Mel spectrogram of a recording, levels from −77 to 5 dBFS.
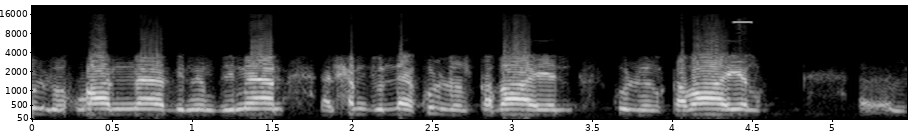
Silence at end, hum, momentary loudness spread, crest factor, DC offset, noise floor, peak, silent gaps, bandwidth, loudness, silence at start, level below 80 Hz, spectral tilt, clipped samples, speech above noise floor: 0 s; none; 12 LU; 12 dB; under 0.1%; -51 dBFS; 0 dBFS; none; 13 kHz; -13 LUFS; 0 s; -64 dBFS; -4 dB/octave; under 0.1%; 38 dB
